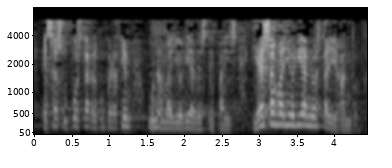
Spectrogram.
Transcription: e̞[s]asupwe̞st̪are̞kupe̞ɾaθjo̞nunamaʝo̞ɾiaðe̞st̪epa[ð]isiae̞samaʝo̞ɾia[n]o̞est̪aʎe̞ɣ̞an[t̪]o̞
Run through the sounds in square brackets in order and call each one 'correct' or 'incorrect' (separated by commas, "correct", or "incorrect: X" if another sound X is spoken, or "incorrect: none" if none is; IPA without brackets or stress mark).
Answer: correct, incorrect: none, correct, incorrect: d̪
